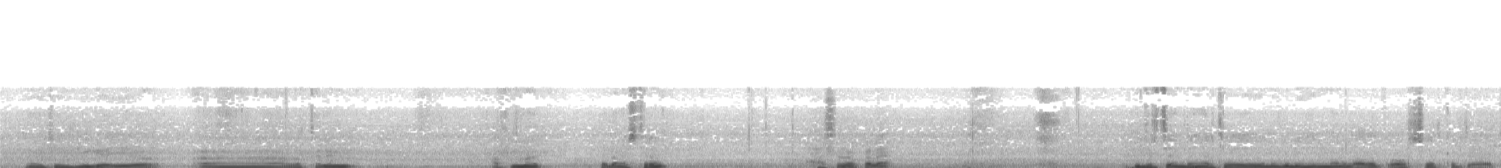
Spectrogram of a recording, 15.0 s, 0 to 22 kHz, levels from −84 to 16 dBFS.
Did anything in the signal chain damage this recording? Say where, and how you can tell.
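Yes, the codec stage: throughout, the speech sounds hissy and grainy, and the spectrogram ends flat at 10.6 kHz. This is likely heavy low-bitrate Vorbis compression turning treble detail into noise.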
